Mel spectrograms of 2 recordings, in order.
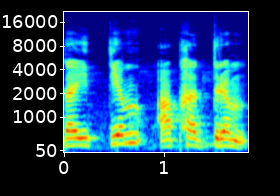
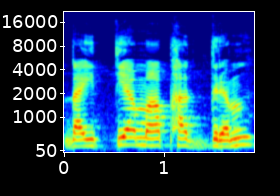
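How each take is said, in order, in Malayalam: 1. രണ്ട് വാക്കുകളും വേർതിരിച്ചാണ് ചൊല്ലുന്നത്. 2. രണ്ട് വാക്കുകളും ചേർത്ത് ഒന്നായി ചൊല്ലുന്നു.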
